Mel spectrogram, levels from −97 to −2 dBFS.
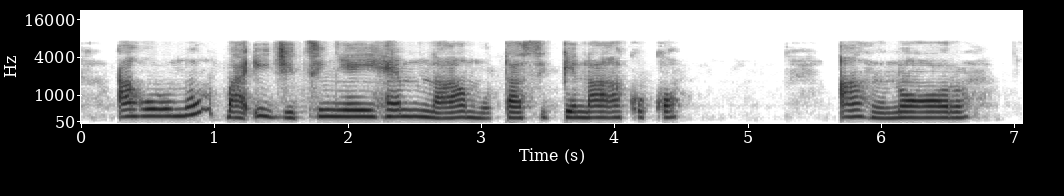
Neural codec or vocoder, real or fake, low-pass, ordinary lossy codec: codec, 16 kHz, 4.8 kbps, FACodec; fake; 7.2 kHz; AAC, 48 kbps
